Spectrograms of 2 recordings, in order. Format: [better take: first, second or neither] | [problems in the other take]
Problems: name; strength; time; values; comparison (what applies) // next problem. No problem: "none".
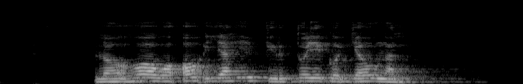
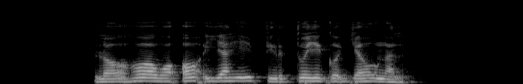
second | noise reduction (neural separator model SepFormer DNS4)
